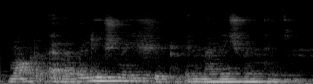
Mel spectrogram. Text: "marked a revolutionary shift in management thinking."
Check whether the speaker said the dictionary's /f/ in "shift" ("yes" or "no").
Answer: no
